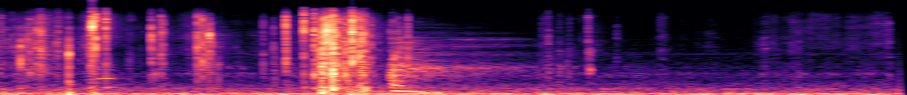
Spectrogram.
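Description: Foil trading-card booster pack wrapper crinkling and tearing, a quick run of sharp rustles over the first two seconds, loudest just before the two-second mark, then quieter handling of the cards with a few light clicks.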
